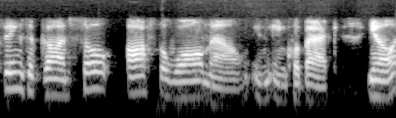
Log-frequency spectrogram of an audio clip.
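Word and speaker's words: Noé: is I'll I'll cut you some slack, but Noah, N O A H, as opposed to N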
